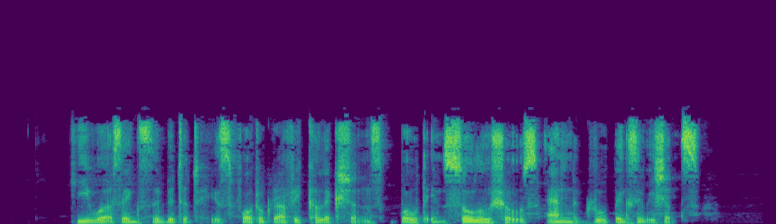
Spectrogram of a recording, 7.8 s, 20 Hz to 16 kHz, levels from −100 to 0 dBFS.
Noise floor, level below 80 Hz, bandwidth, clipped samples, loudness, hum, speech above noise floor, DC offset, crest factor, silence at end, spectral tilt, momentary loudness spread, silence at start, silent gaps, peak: -85 dBFS; -58 dBFS; 8.2 kHz; under 0.1%; -19 LUFS; none; 65 dB; under 0.1%; 20 dB; 0.8 s; -2.5 dB/octave; 11 LU; 0.75 s; none; -2 dBFS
